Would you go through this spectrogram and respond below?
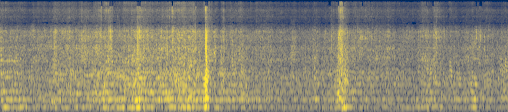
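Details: Night honey harvest with honey bees giving a constant low, rich buzzing drone, interrupted twice by short sharp clicks.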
